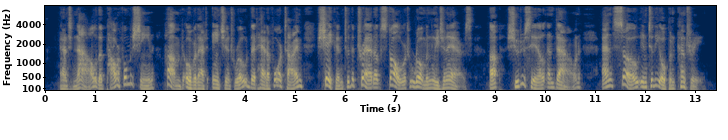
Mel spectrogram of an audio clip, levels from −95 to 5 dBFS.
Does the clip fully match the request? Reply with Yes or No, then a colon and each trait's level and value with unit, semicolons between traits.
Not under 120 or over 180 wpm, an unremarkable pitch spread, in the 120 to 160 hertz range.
No: average, 145 wpm; wide, 8.0 semitones; low, 135 Hz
